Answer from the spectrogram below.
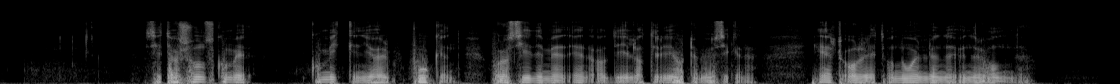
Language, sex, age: Norwegian, male, 49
